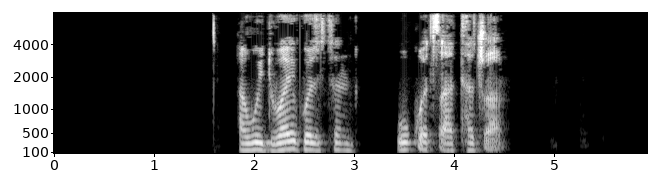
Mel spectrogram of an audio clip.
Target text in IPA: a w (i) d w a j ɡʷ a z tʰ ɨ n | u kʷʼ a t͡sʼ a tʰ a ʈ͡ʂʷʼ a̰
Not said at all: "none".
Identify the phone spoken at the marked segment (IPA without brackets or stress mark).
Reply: i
